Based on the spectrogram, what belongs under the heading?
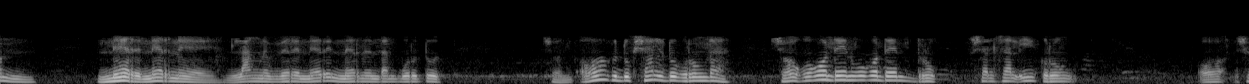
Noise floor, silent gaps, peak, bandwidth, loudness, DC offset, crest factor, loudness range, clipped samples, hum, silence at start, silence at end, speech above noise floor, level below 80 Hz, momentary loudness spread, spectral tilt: -56 dBFS; none; -10 dBFS; 4 kHz; -27 LUFS; under 0.1%; 16 dB; 4 LU; under 0.1%; none; 0 s; 0 s; 31 dB; -62 dBFS; 15 LU; -11.5 dB/octave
